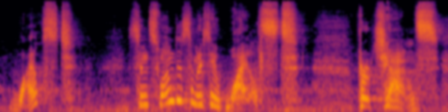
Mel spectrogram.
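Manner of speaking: high, scoffing American ear sneering at whilst; an American scoffing at British words; mocking American listener. To British-English writers, a mock American scoff. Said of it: "an American ear won't go".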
